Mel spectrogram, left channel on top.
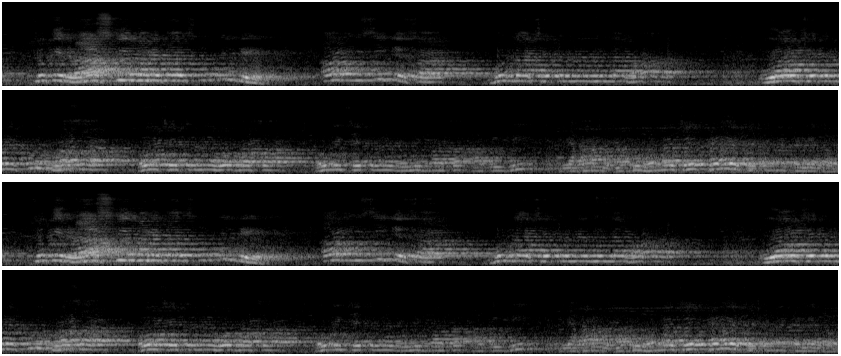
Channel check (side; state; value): both; normal; correlation 0.68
